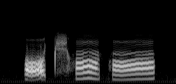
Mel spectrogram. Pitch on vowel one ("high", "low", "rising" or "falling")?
rising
